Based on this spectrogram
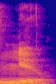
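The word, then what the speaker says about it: nou: say we our team we is new that's spelled n o u so we would say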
